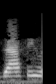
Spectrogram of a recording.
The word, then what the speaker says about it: Zassy: Do you pronounce it Sassy? – Not you, JV. Me. – It's from which is it Zassy from Orlando? – Oh, Orlando. – That's me, Zassy with a Z.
